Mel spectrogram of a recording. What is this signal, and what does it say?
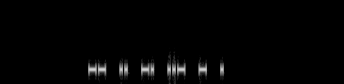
Morse code, heard as a keyed tone, about 52 wpm, spaced as for 36 wpm, 700 Hz. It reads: MINUTE
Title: 2x Character Spacing - Top 500 Words - 50wpm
